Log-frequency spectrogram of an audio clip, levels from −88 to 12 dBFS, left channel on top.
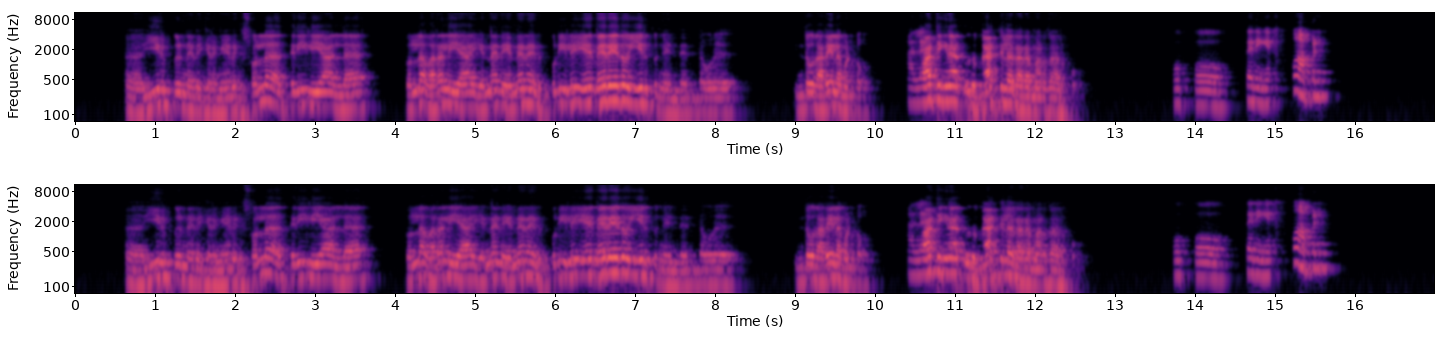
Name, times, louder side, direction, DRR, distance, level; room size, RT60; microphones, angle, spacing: voice 1, 0.6-3.6 4.1-8.2 9.0-9.8 10.6-12.4, left 2 dB, 90° left, 2 dB, 2.1 m, -29 dB
voice 2, 10.4-11.0 13.7-14.3 14.6-15.6, left 3 dB, 30° left, 4 dB, 1.3 m, -34 dB
12.0 x 8.4 x 2.6 m, 0.28 s
head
